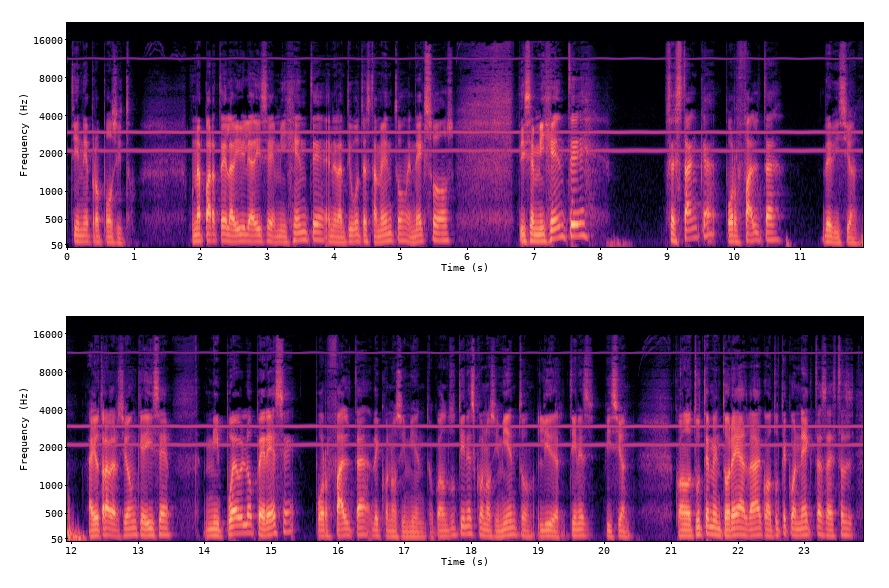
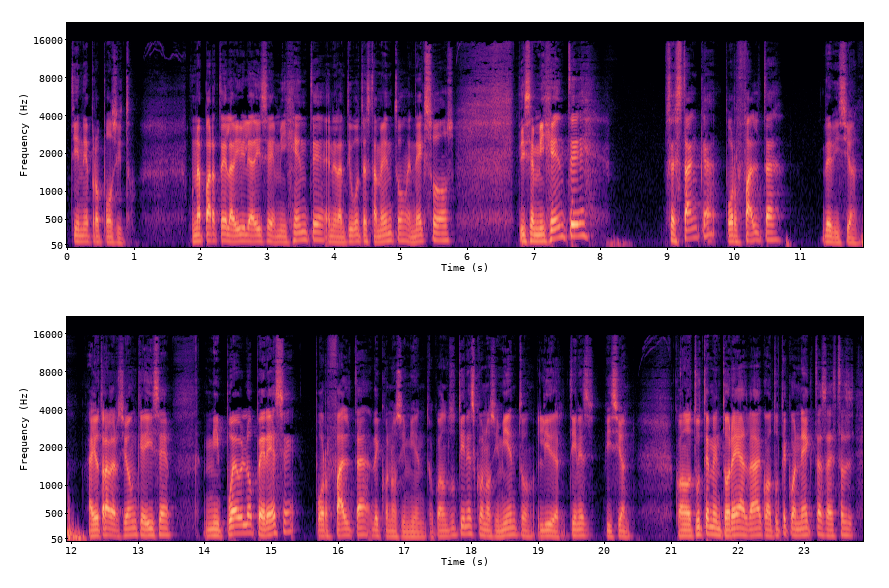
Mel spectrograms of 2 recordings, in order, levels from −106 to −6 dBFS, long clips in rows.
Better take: second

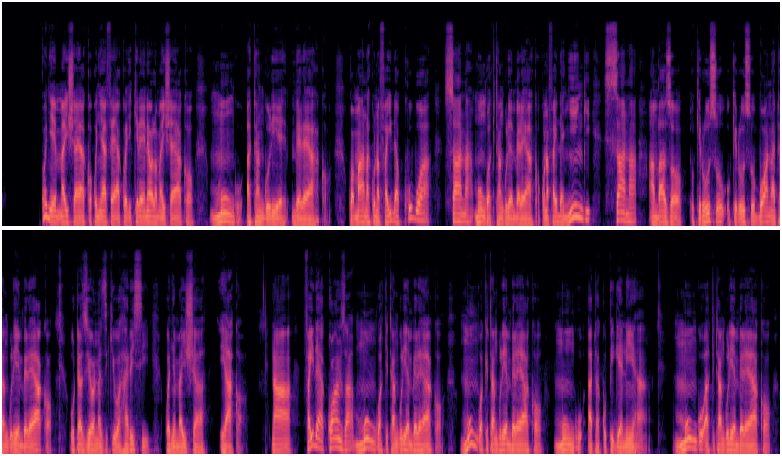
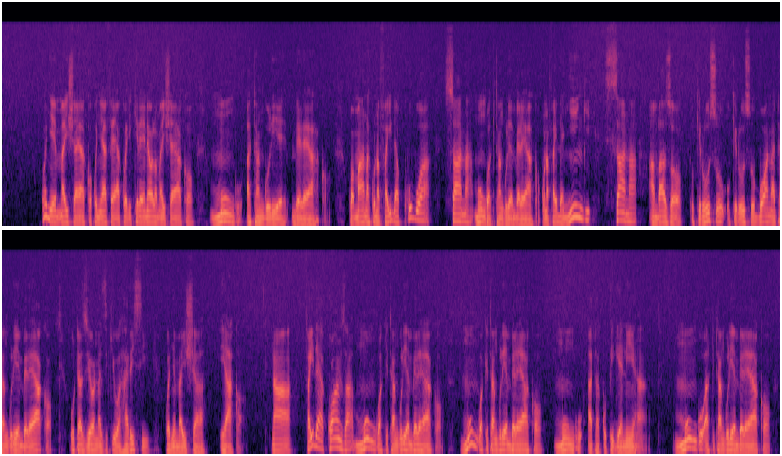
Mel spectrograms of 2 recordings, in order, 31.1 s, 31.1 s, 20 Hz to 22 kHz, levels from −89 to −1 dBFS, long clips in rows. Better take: first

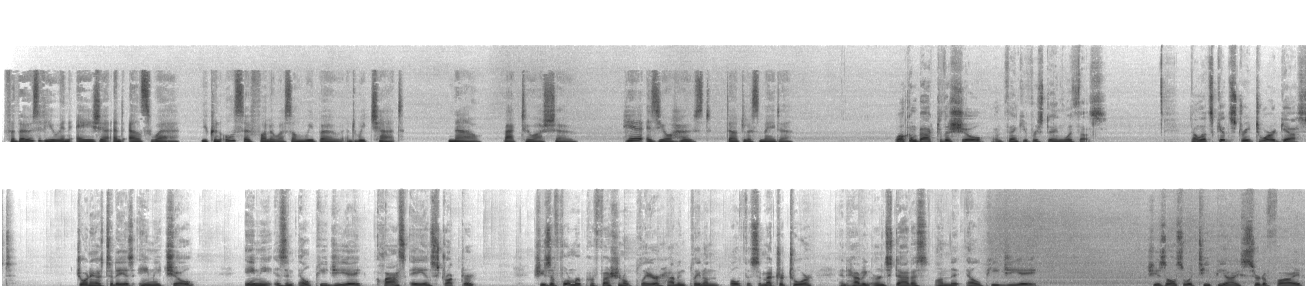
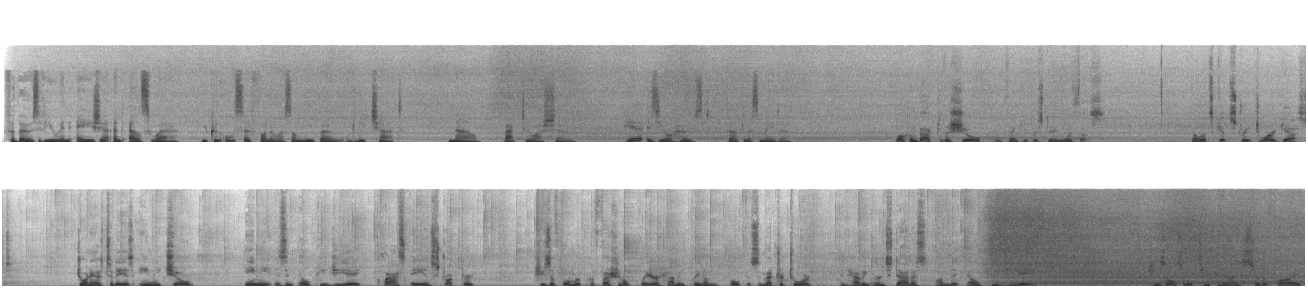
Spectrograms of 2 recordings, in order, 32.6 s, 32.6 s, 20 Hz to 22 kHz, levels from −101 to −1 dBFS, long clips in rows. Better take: first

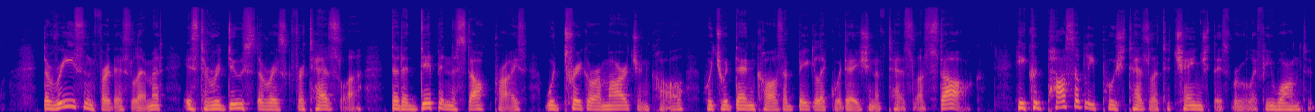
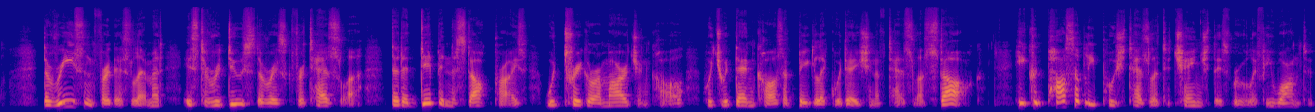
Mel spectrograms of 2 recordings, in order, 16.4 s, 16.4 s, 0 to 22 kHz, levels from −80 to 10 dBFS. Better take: first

